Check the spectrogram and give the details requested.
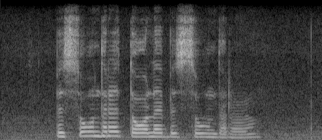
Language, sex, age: Afrikaans, female, 19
